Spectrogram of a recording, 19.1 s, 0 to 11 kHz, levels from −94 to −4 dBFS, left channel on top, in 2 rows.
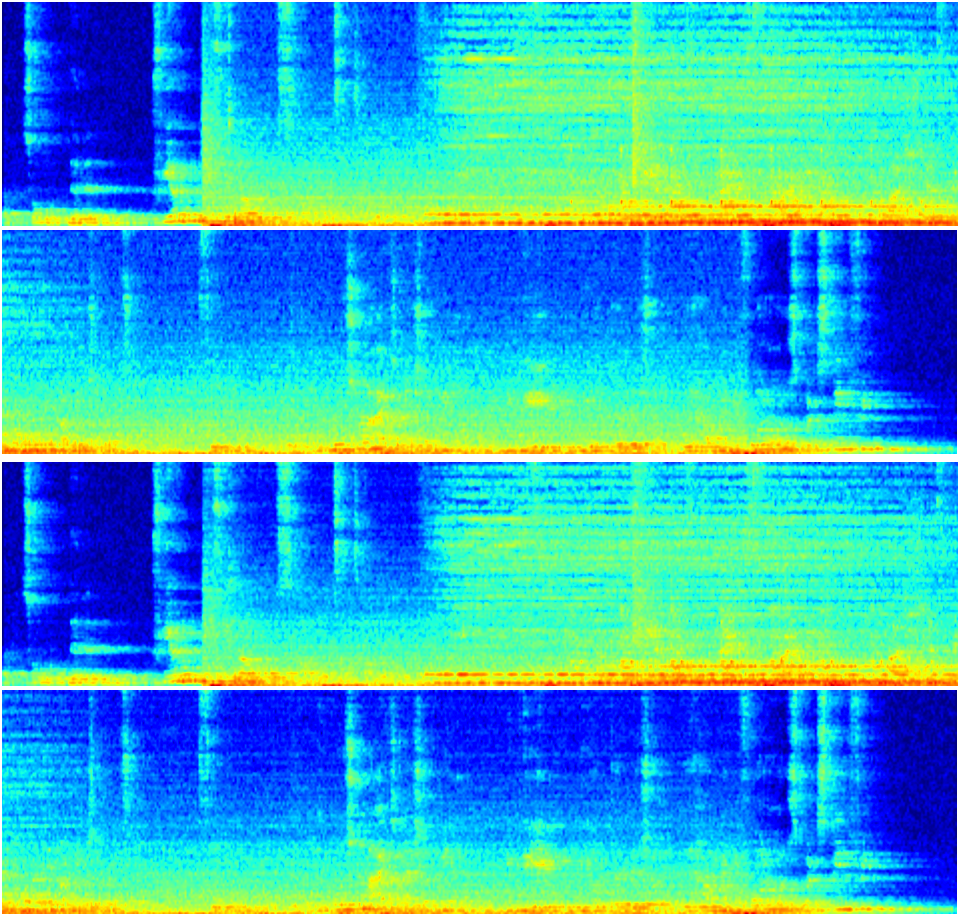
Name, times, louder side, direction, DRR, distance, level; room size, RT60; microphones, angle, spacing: voice 1, 0.2-1.0 1.5-3.9 4.5-4.8 5.1-8.3 8.8-11.0 11.5-12.0 12.3-18.2, left 1 dB, 10° right, -8 dB, 2.1 m, -29 dB
sound 1, 2.0-17.0, equal, 65° left, 0.8 m, -24 dB
sound 2, 4.2-10.5, left 1 dB, 10° left, 0.9 m, -20 dB
9.9 x 5.4 x 5.4 m, 2.3 s
head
